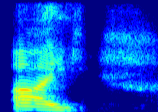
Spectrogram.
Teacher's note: The tongue moves from a low to a high front position for I.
